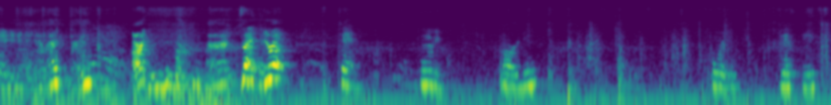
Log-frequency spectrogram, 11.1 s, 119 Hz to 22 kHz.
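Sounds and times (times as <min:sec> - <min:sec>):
children speaking quietly: 0:00.0 - 0:11.0
steady low hum: 0:00.0 - 0:11.0.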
